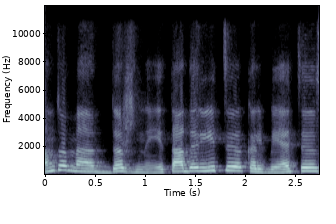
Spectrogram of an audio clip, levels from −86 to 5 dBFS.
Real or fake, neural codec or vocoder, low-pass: real; none; 10.8 kHz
